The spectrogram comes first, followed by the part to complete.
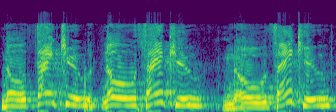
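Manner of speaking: put-on high child's scream.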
